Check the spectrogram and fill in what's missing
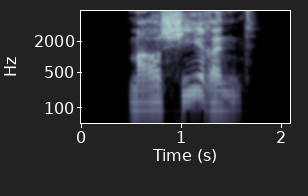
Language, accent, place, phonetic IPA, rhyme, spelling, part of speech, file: German, Germany, Berlin, [maʁˈʃiːʁənt], -iːʁənt, marschierend, verb, De-marschierend.ogg
- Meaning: present participle of marschieren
